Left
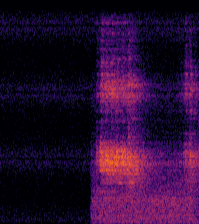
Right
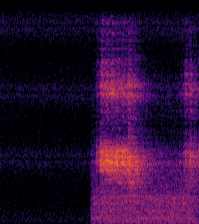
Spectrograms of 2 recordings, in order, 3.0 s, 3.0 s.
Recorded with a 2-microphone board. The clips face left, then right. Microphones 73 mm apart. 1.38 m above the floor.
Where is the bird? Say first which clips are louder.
Even; 10° right (ahead or behind), 4 m.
